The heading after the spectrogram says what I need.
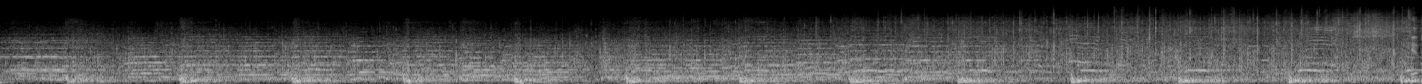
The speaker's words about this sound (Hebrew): התמונות הן אה, בהחלט אה, מרהיבות, אה, חיילים צועדים ברחובות וכלי נגינה. בהחלט יום מרגש בבריטניה, חרף העובדה שמציינים שם את זכרם של הרוגי המלחמות השונות.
